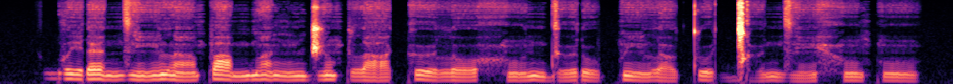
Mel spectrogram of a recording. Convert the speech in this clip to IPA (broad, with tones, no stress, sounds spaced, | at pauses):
ɡʷ i˦˨ ɾ ɛ˦˨ n z ĩ˨˩˦ l ã˨˩˦ p a˦˨ m b ã˦˨ ŋ n d͡ʒ õ˦˨ p l a˨˩˦ k ɯ˦˨ l o˨˩˦ h ũ˨˩˦ n d ɯ˨˩˦ ɾ u˨˩˦ p ĩ˦˨ l ʌ˨˩˦ tʷ ɯ˦˨ ɡ͡ǀ ɯ˨˩˦ n z ẽ˨˩˦ h ũ˦˨ k ũ˦˨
